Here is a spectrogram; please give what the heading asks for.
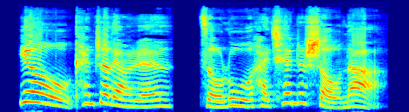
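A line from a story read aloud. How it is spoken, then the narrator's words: Loud teasing gossip. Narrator (Chinese): 那个长舌妇会不会大声调侃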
